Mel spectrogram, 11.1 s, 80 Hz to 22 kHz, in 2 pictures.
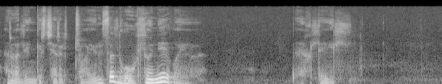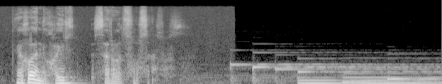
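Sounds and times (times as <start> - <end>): man's breathy whispered syllable: 3.6 - 4.6, 7.2 - 8.0.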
